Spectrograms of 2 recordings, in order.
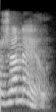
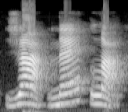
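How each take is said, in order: First: Said in the usual way. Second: "janela" slowly broken into three separate beats; split into syllables. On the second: Shown as a demonstration. Teacher showing word pieces, "janela" syllable by syllable. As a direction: say "janela" as ja, ne, la with clear gaps. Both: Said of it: "tem três pedaços".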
